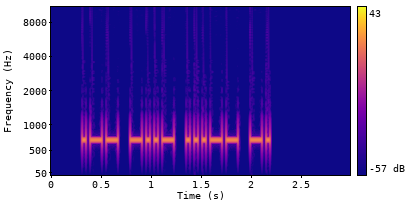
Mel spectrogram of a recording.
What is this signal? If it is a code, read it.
Morse code, heard as a keyed tone, about 30 wpm, 700 Hz. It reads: WX3N
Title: USA Call Signs - 4 Characters - 30wpm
